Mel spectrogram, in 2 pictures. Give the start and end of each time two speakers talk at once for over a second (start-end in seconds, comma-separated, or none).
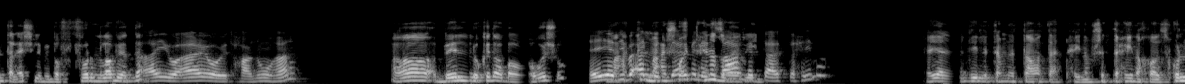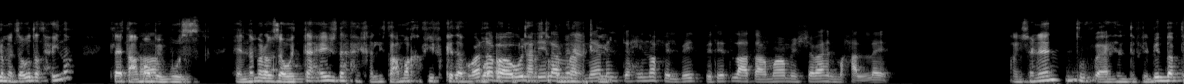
6.1-7.7, 16.5-18.0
